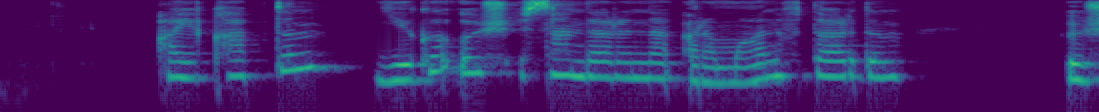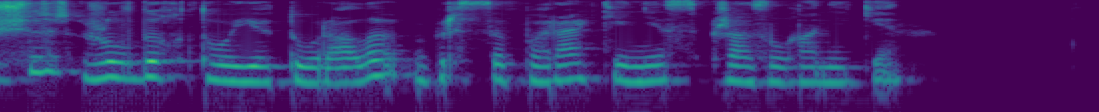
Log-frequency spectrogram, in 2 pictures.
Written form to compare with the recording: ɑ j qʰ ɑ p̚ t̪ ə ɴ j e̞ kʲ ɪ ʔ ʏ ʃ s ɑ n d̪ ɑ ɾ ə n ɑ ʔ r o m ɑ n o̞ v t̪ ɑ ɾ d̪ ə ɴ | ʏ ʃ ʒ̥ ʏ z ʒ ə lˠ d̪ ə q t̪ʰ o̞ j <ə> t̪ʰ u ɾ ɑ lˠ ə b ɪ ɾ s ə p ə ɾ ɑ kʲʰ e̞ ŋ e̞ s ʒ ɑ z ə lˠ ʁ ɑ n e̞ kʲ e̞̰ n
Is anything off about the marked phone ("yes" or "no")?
no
